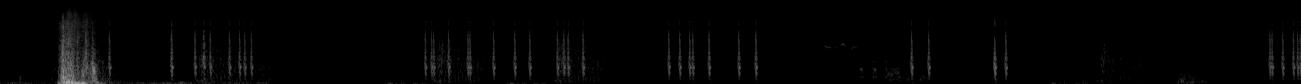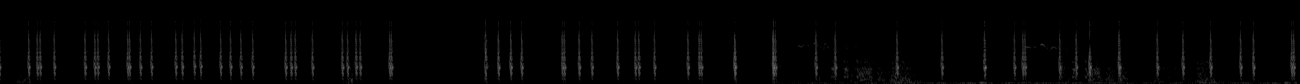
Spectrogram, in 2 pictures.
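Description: Hooves clop quickly and steadily on a hard surface.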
